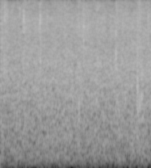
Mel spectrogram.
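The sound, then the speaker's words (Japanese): Steady rain falls in a dense, even hiss with faint patters of drops striking a surface, fairly quiet and continuous throughout, with no voices. “雨音が好き。”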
